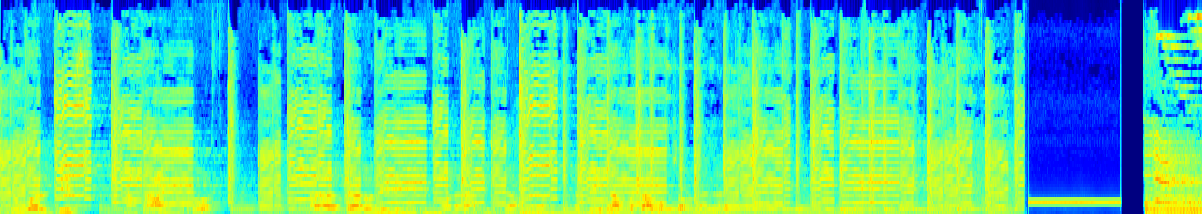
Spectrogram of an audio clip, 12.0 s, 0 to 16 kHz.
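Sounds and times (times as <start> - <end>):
background music: 0.0 - 10.3
keyboard music: 0.0 - 10.3.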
